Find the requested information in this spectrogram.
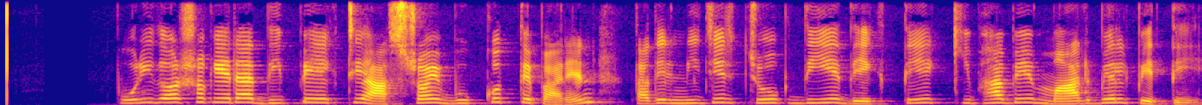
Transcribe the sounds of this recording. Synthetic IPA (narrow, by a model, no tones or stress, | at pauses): poɾid̪ɔɾʃokeɾad̪ipeekʈiaʃɾɔebuk̚koɾt̪ːepaɾent̪ad̪eɾnid͡ʑeɾt͡ɕokd̪ijed̪ekʰt̪ekibʱabemaɾbelpet̪e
